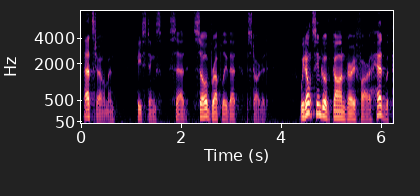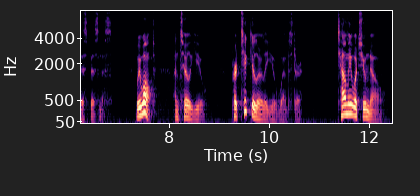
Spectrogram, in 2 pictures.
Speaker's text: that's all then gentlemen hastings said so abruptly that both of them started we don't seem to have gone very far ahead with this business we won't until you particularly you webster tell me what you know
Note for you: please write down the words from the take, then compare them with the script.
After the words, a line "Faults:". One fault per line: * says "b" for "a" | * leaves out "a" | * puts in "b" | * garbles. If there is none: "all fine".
that's gentlemen hastings said so abruptly that started we don't seem to have gone very far ahead with this business we won't until you particularly you webster tell me what you know
Faults:
* leaves out "all then"
* leaves out "both of them"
